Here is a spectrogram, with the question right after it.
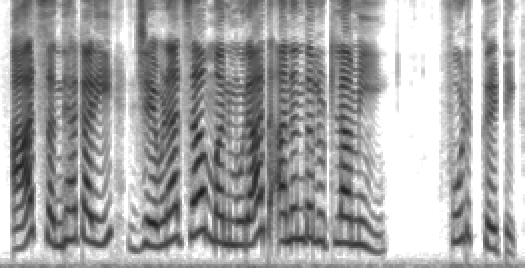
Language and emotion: Marathi, happy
